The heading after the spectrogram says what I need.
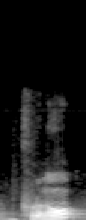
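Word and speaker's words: Cournot: 그래서 더 100년 전까지 올라가면은 쿠로노, 베르타 이분들은 이제 다 프랑스 사람들이죠. 그래서 발음을 제가 뒤에 자음을 안 해요. 쿠로노, 그다음에 베르트랑.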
